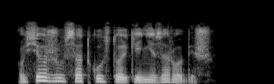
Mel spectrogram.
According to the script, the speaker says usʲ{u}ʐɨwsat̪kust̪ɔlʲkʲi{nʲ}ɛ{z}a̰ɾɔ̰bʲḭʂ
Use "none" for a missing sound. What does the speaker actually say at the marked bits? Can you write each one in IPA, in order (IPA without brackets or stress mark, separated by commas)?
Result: ɔ, nʲ, z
